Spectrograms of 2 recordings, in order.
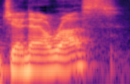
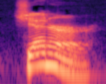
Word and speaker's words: generous: And remember that rule of sometimes killing the vowel before the R. Jenner. It's not generous. Jenner.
